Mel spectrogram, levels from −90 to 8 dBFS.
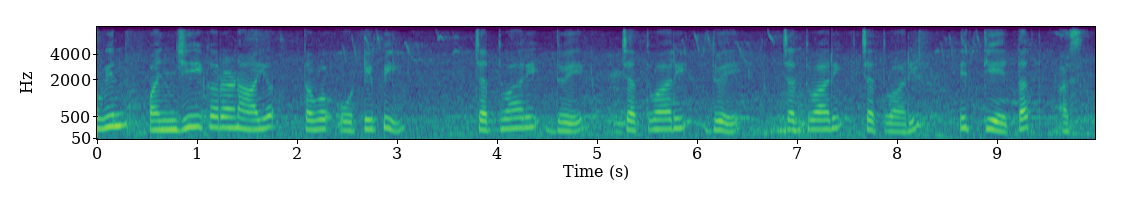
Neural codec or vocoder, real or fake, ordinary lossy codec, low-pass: codec, 16 kHz, 8 kbps, FreqCodec, larger model; fake; none; 7.2 kHz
